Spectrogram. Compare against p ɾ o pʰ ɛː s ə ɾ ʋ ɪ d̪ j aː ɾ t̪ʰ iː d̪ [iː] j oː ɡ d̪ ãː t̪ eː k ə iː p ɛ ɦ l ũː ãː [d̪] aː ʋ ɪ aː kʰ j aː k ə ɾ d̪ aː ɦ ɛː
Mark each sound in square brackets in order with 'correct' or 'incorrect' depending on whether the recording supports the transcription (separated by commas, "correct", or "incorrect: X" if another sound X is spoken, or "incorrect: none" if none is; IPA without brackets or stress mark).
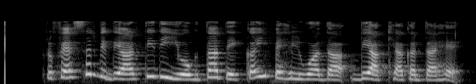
correct, correct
